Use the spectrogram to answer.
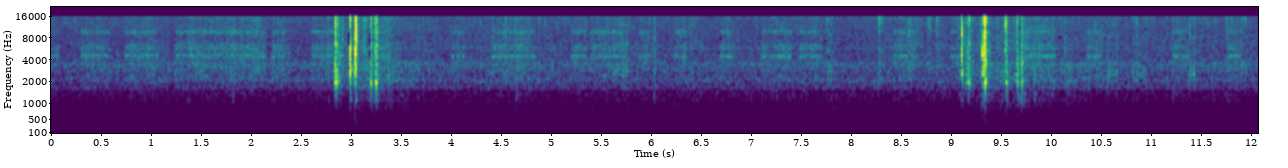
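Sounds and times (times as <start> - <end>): sharp plastic clicks: 2.8 - 3.4, 9.0 - 9.9.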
